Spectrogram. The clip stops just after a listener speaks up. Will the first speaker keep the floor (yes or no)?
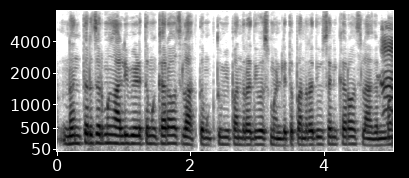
no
